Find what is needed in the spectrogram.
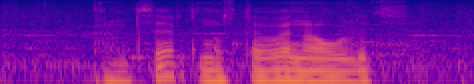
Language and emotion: Russian, sad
